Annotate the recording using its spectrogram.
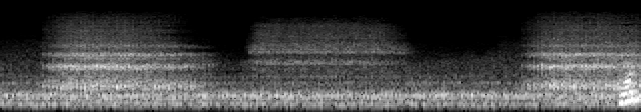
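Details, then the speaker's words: Acapella vibrating PEP airway clearance demonstration in cystic fibrosis care: after a deep breath held about three seconds, long forceful exhalations through the device. Each has a buzzing, fluttering tone to loosen mucus. "so it's really important to coach your patient to take a big deep breath in hold it for about three seconds and then blow out forcefully pretty forcefully but not all out just"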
